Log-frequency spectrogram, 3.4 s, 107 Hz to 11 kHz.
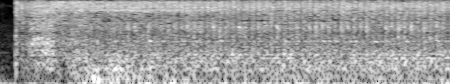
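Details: Mitsubishi L300 diesel, which was hard to start in the morning: after a short crank it catches and settles into a steady diesel idle clatter with no misfire or stumble. Normal start and idle.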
